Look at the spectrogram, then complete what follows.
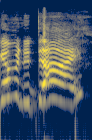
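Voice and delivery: very high, loud retold panic; frantic. Singer reliving being sucked out to sea, frantic. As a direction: cry it out in dramatised panic. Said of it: "I was frantically trying to get".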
